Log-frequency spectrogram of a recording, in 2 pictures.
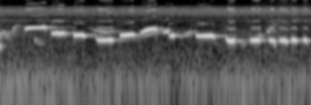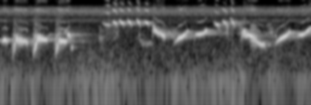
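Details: Oriental magpie-robin (kacer), a territorial bird, singing a song meant to unsettle rival birds: varied clear whistled notes, some rising, some falling, then a quick burst of short downslurred notes and sharp high chirps, over a steady high-pitched electronic whine.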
